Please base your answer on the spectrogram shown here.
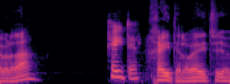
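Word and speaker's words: Hayter: Hater se pronuncia, ¿verdad? Hatter. Hater. Lo había dicho yo bien. Es como hater.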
